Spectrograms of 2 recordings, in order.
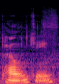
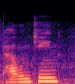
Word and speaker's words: palanquin: But I'm actually currently in the process of making the Palanquin. And for future reference, it's pronounced Palanquin, not Palanquin. A lot of people will mispronounce this, but it's actually Palanquin.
